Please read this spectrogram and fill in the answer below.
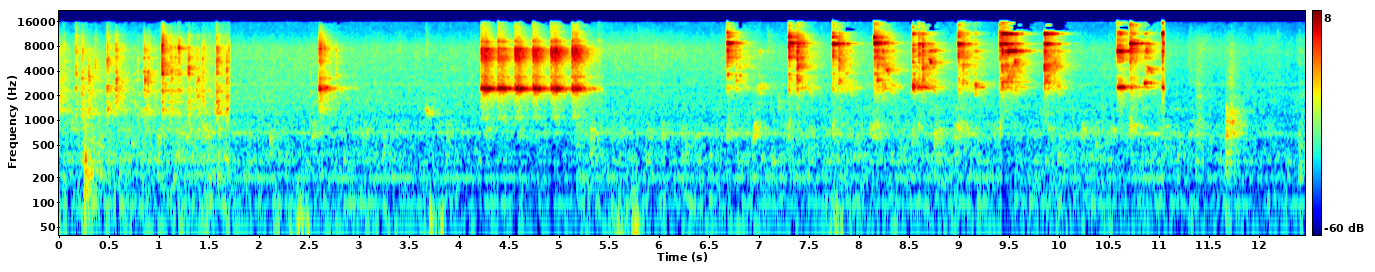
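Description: A spoon clinking and scraping against a mug while gravy is stirred and scraped out, in quick runs of sharp, ringing clinks: a dense burst about four seconds in, then a string of separate clinks.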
